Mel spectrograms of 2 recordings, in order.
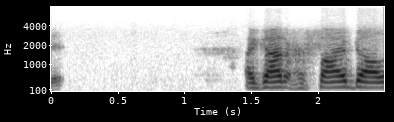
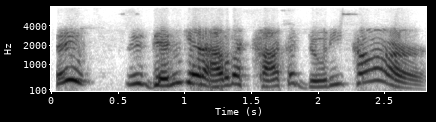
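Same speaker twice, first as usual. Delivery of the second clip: high, indignant Annie Wilkes rant; 9 semitones higher, 4 dB louder than usual. Retold or imitated. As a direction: channel an outraged prim fan. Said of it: "reminded me of Annie Wilkes in Misery".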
